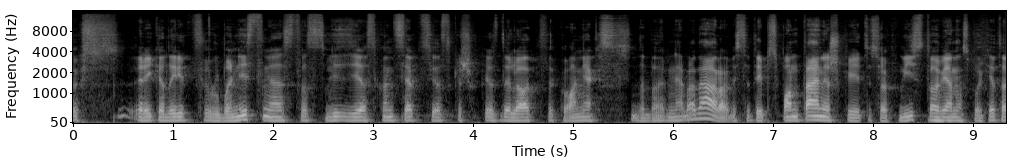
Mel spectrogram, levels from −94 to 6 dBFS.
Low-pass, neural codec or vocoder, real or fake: 14.4 kHz; codec, 44.1 kHz, 7.8 kbps, Pupu-Codec; fake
